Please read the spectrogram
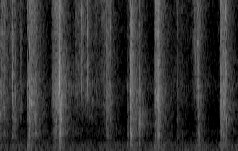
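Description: Tarot cards being shuffled and handled: a quiet, irregular run of soft card flicks and clicks, several a second.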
